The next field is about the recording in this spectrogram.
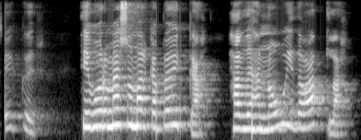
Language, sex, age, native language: Icelandic, female, 30-39, Icelandic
